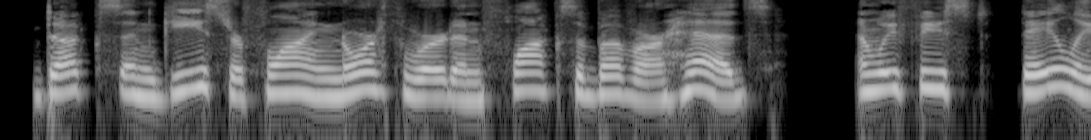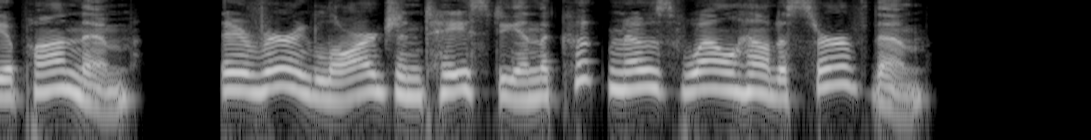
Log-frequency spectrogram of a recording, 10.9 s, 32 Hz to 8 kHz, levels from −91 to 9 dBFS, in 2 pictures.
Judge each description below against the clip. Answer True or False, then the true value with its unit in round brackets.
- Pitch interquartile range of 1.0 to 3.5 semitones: False (4.5 semitones)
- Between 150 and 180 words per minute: True (175 wpm)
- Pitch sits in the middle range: False (210 Hz)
